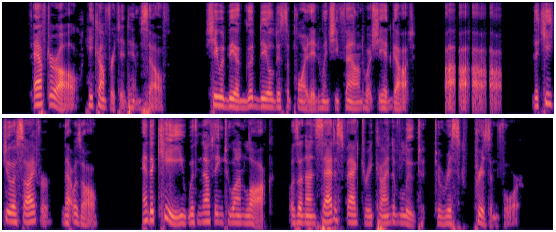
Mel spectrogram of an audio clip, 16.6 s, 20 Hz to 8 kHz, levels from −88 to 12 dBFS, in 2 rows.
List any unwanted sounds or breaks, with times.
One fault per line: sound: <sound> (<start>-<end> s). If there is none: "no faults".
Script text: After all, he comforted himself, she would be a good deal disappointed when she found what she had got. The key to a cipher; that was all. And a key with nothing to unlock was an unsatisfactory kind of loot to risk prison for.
sound: laugh (6.6-7.5 s)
